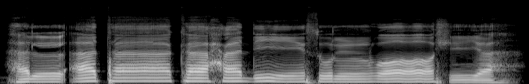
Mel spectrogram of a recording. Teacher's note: Ha di sini termasuk huruf halqiyah, yaitu tempat keluarnya ada di tenggorokan, yaitu tenggorokan bagian bawah.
